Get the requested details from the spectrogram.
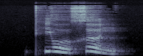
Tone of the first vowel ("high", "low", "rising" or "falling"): falling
